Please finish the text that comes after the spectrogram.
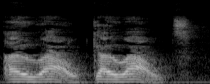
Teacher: while I'm going from one sound to the next, the actual w sound will just happen because of articulation. It's the way my mouth is moving and the way I'm creating those two sounds.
